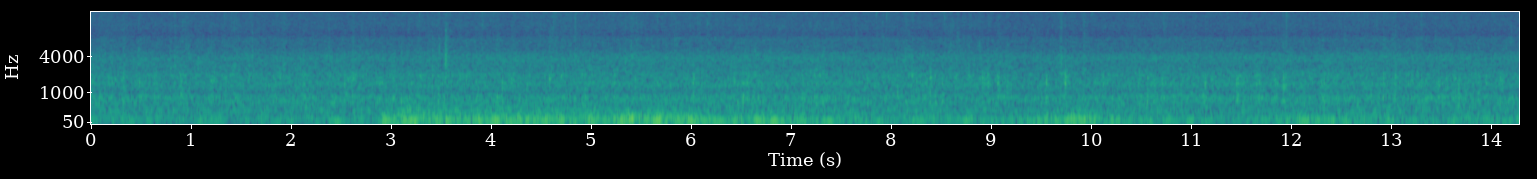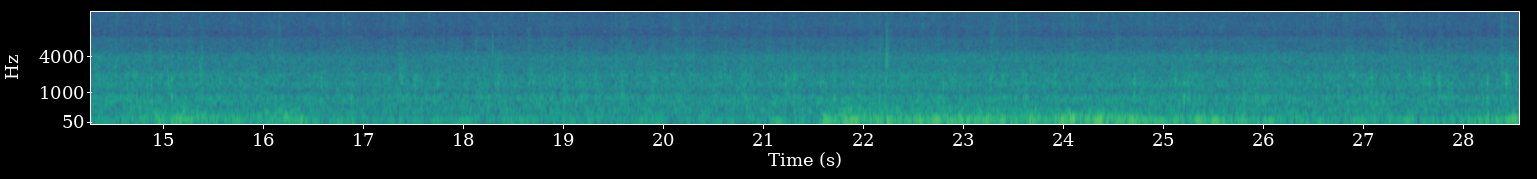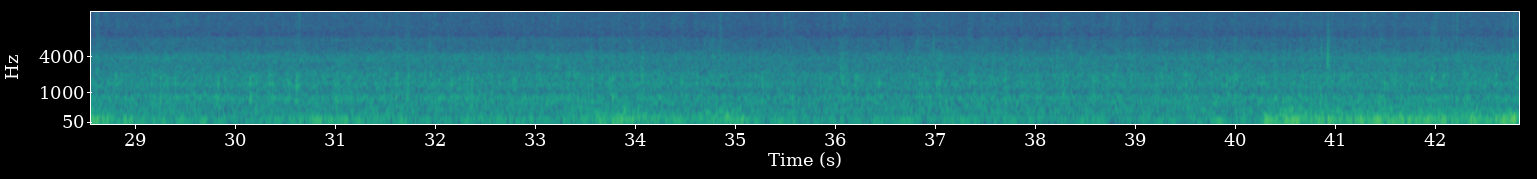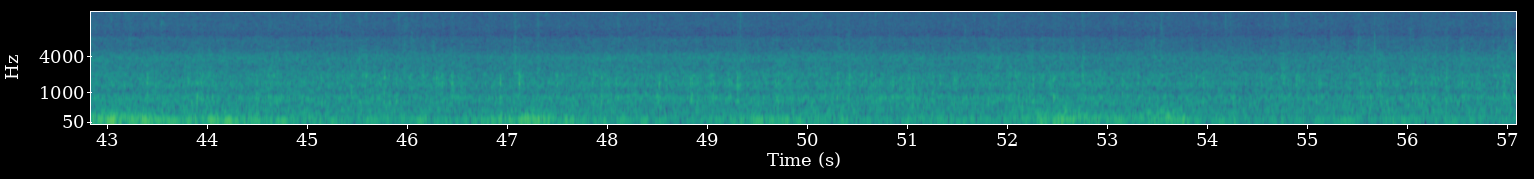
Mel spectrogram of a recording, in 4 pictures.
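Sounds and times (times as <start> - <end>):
steady rain falling: 0.0 - 57.0.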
